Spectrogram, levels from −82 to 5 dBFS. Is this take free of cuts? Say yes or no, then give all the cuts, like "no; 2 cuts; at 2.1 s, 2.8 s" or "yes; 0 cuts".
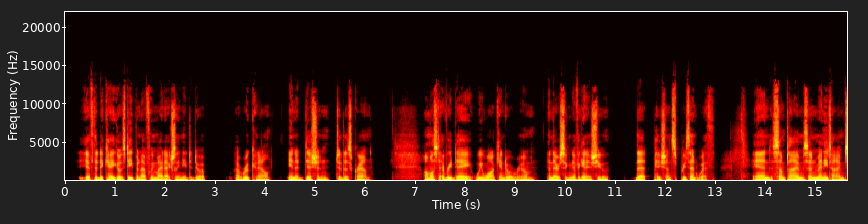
yes; 0 cuts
